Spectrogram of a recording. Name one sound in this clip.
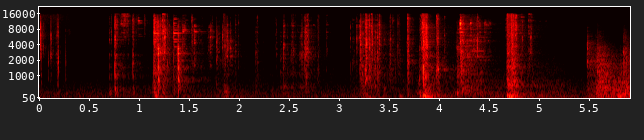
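A metal padlock rattles and clanks as it is forced open.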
